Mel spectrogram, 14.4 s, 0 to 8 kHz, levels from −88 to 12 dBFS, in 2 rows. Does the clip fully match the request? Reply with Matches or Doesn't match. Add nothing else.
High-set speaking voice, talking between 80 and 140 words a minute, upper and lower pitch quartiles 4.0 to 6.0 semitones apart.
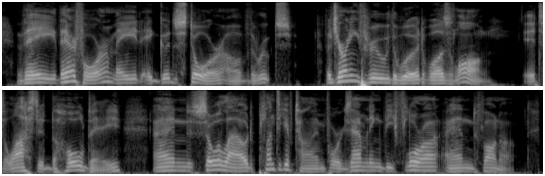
Doesn't match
